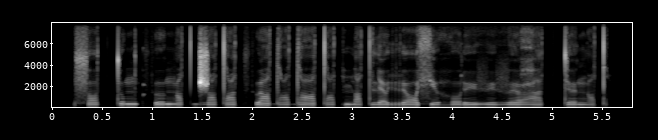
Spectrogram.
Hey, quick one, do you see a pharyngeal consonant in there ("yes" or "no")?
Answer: yes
